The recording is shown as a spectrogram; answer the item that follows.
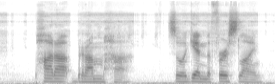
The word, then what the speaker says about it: Parabramha: Parabramha. I tend to roll my R's. Parabramha. So again, the first line. Sat, Chit, Ananda. Parabramha.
